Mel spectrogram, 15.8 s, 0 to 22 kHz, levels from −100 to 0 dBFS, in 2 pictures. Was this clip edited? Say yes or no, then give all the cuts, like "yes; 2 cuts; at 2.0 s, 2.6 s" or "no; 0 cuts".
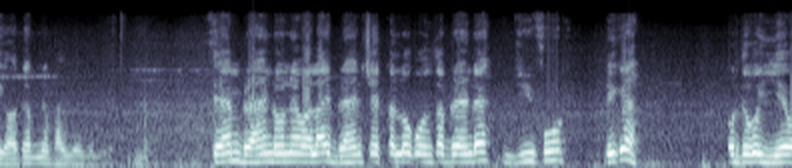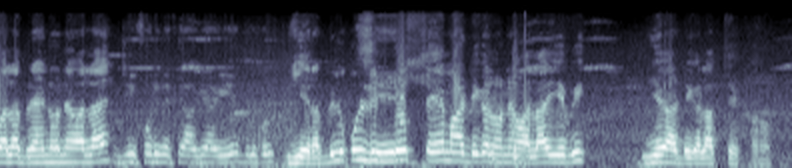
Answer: no; 0 cuts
